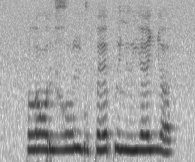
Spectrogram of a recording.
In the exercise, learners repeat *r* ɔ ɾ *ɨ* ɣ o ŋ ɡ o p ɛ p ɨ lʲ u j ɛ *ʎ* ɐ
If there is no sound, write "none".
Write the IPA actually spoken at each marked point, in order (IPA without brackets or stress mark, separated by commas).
l, ɨ, ʎ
